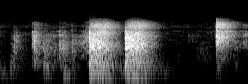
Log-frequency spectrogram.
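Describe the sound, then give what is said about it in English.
Gunshots fired in a radio drama ring out as several muffled, punchy bursts, three of them much louder than the softer reports before them, spaced unevenly with brief gaps between. “Keep shooting, Saxon, in the dark. You got four shots left.”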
